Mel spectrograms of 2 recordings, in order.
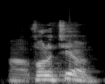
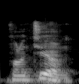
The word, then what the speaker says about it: volunteer: the meaning for you the word uh volunteer volunteer and for this question you need to stress the T syllable right te volunteer volunteer volunteer is meant to offer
